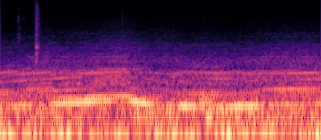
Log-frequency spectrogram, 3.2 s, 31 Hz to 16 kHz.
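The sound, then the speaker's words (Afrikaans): A Chery car's 1.5 turbo petrol engine, paired with a CVT automatic gearbox, pulls under acceleration with a steady mid-pitched whirring drone that hums along evenly and loudly throughout, with no voices. “Die 1.5 turbo petrol skop 108 kW en 210 Nm uit en die Chery trek gewillig, gekoppel aan 'n CVT outomaties”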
